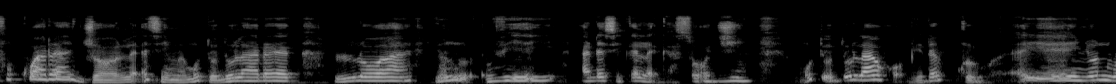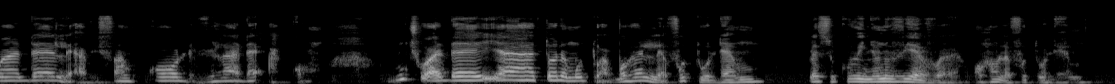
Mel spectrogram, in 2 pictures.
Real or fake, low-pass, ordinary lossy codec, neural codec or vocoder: fake; 9.9 kHz; MP3, 64 kbps; vocoder, 44.1 kHz, 128 mel bands, Pupu-Vocoder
